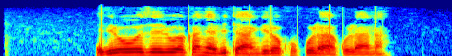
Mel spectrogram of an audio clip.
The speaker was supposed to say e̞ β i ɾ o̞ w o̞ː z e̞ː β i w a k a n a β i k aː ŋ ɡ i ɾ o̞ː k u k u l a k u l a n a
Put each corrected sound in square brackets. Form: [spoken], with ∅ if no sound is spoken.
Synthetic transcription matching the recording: e̞ β i ɾ o̞ w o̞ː z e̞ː β i w a k a [ɲ] a β i [t] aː ŋ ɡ i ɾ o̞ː k u k u l a k u l a n a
